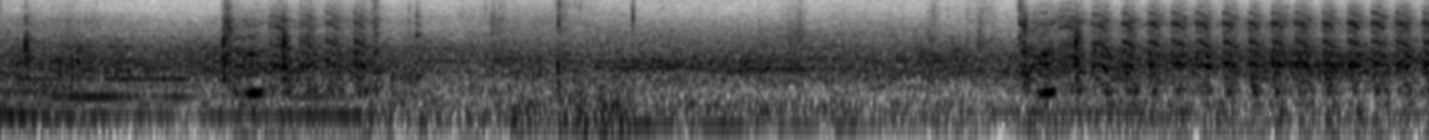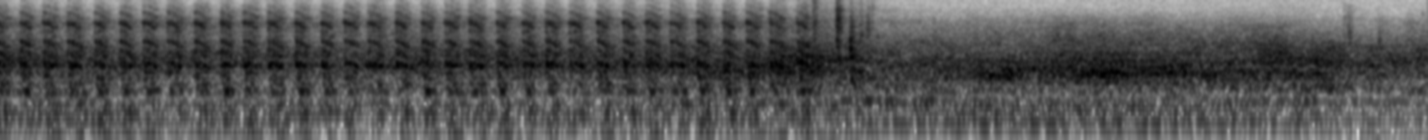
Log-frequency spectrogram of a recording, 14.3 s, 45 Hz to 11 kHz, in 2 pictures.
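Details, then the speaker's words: 1993 Toyota Pickup, parked for suspected timing chain or head gasket issue, wrong battery with poor connections: starter spins about four beats a second with no catch and no fuel pump priming; cranks but won't start, owner suspects wiring fault cutting fuel pump power. "I'm going to guess there's a wiring issue somewhere not exactly sure where but considering that it was trying to start as soon as I hooked power up to the fuel pump and now it's not I think that we're not getting power"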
